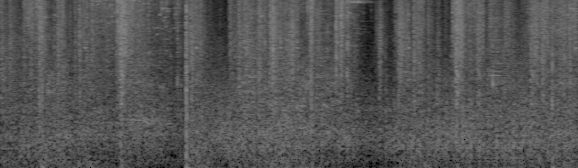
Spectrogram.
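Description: Gunshots ring out in sharp bursts.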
